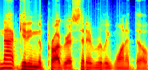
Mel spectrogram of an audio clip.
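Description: A man with lively intonation. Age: 30s. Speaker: singing teacher. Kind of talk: casual chat. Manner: animated.

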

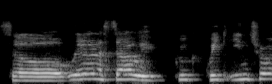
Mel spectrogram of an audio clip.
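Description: A man speaks with ordinary pitch variation. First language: Spanish. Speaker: podcast host. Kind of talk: casual interview chat. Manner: halting.

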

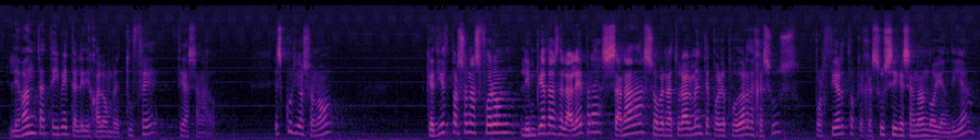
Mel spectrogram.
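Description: A man's high-pitched, raised, projected voice at a fairly quick pace, with lively intonation and audible room echo. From Spain, Vitoria (Basque Country). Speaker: pastor. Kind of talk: sermon.

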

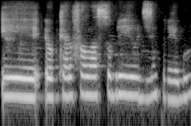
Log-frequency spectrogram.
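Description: A woman is speaking. Her tone is dark and mellow. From Baixada Fluminense, Rio de Janeiro, Brazil. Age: 20s. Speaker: university student. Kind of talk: class discussion. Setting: video call.

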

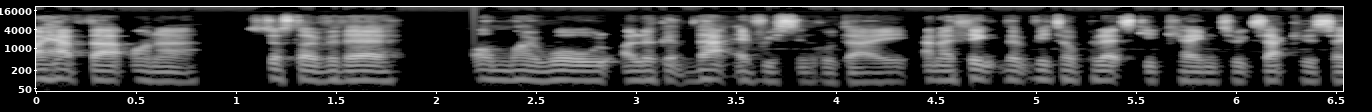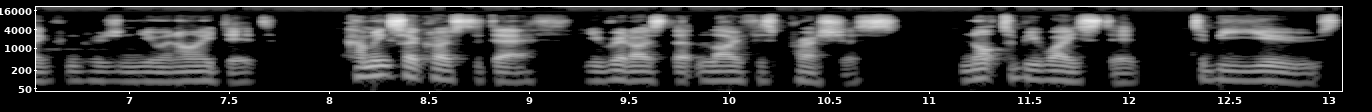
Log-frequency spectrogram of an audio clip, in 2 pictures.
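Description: A man speaks at a fairly quick pace in a very deep, low voice, with a dry, close sound and no echo. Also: fairly even intonation. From England. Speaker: YouTube storyteller and filmmaker. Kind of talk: interview.

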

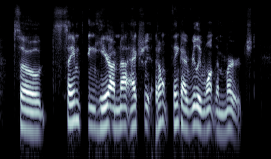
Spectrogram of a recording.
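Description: Recorded very cleanly against a silent background, a man talks at a moderate pace with ordinary pitch variation and a dry, close sound with no echo. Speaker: podcast co-host.

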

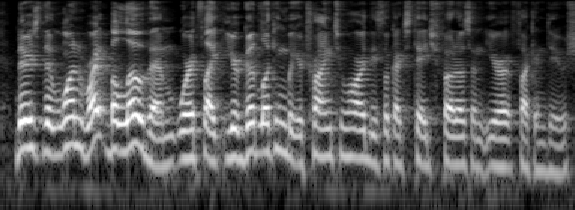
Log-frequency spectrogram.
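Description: Over noticeable background noise, a man with an American accent talks at a very fast pace and a fairly high pitch, with hardly any pauses. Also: lively intonation. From Napa, California. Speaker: podcast co-host. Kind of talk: casual chat. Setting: recording in person together.

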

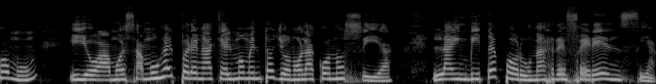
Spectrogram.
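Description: On a very clean, dry, close recording with no echo and a silent background, a high-pitched woman with a Puerto Rican accent speaks at a moderate pace with ordinary pitch variation. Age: 40s. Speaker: pastor. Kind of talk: testimony.

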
